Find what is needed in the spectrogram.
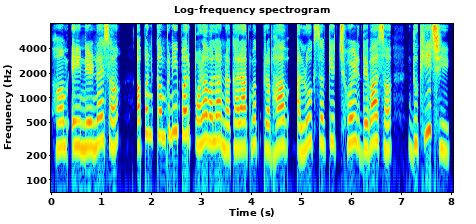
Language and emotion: Maithili, sad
